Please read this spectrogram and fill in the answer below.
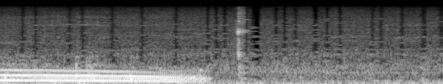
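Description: A man's voice holding one long sung note, the drawn-out end of the word "more", steady in pitch then sagging slightly and stopping about a second in; after it only faint background.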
